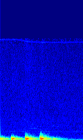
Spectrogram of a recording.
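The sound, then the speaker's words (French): Three evenly spaced knocks on a door, dull and low-pitched, each one short, then a faint steady hum continues. “se lève, va taper à la porte.”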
